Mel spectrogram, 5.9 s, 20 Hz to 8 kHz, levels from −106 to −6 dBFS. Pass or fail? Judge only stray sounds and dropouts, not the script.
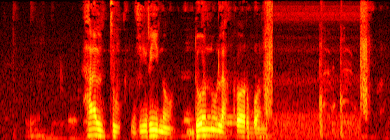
fail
